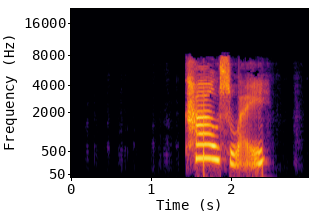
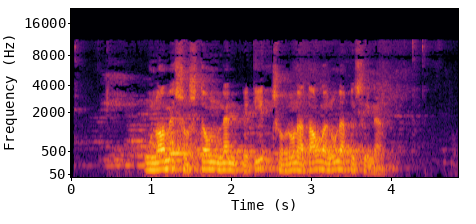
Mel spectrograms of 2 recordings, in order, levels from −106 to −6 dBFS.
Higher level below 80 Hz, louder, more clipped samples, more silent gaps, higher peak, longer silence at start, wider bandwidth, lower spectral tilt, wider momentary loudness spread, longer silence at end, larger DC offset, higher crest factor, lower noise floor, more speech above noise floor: second, -64 dBFS vs -58 dBFS; first, -18 LUFS vs -24 LUFS; neither; neither; first, -2 dBFS vs -6 dBFS; first, 1.45 s vs 0.45 s; second, 8.2 kHz vs 11.5 kHz; second, -2 dB/octave vs -6.5 dB/octave; second, 11 LU vs 17 LU; second, 0.55 s vs 0.8 s; neither; about the same, 20 dB vs 20 dB; first, under -90 dBFS vs -59 dBFS; first, over 72 dB vs 36 dB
